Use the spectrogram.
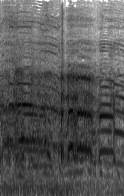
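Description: A rooster crows loudly and close by at a busy Bocaue pet market in Bulacan, its drawn-out call ringing over constant crowd murmur and other fowl.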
